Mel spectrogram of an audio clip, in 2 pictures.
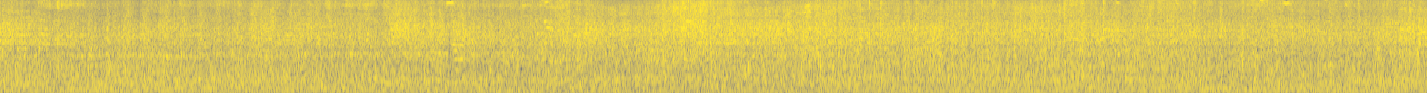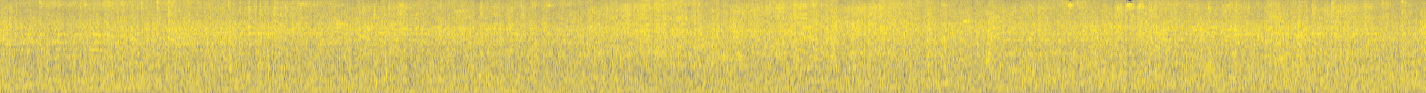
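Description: Norfolk Southern mixed freight train's cars rolling past close by: a loud, steady rumble and clatter of steel wheels on the rails.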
